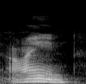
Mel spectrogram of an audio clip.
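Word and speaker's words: عين: সুতরাং এটার নাম হচ্ছে আইন আইন হলকের মধ্যখান থেকে আমরা আমাদের যে এখান থেকে আমাদের আওয়াজ বাহির হয় সেখানে একটু চেপে আমরা উচ্চারণ করবো হার মতো হা আইন হা আইন মাখরাজ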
